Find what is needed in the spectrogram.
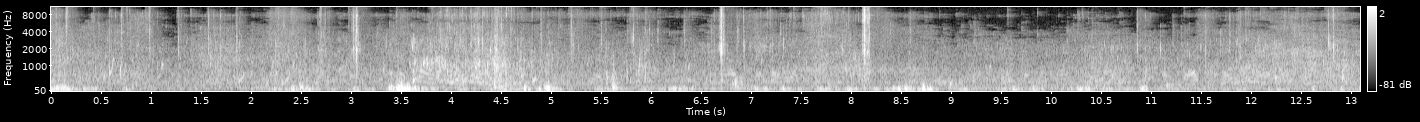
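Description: Water slapping and lapping against the hull of a small wooden fishing boat drifting at sea, with low thuds and a few sharp clicks and knocks from the boat and rods.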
